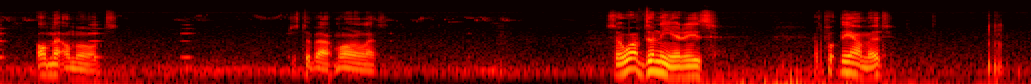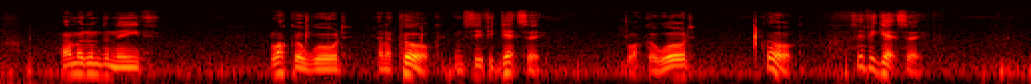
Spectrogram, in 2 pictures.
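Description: A metal detector gives short warbling tones that rise and fall in pitch, again and again.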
